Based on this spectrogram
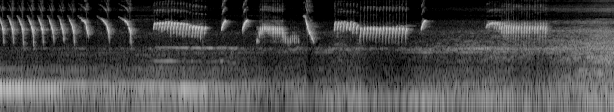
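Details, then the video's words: White canary song used to train canaries to sing more: a fast series of downslurred notes, then alternating buzzy rolls and sharp single whistles with short pauses, over faint low hum. "Pelatihan burung kenari agar semakin gacor"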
